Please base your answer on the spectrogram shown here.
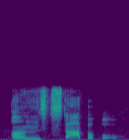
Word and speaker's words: unstoppable: All right, now, this word here is unstoppable. Unstoppable. Unstoppable. Good. Yeah, so that accent is going to go right on that O.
